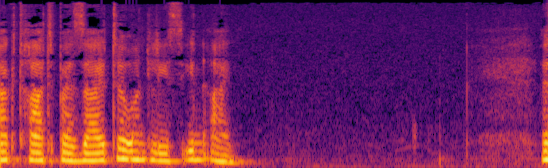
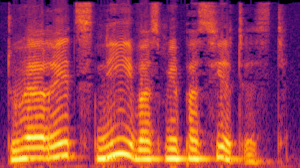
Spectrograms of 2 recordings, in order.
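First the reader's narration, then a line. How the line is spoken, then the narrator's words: Blustering outburst. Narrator (German): polterte Garobat sogleich los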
